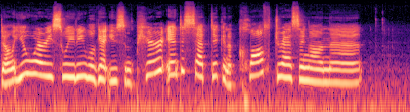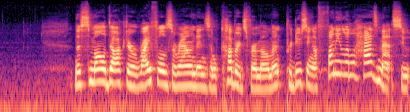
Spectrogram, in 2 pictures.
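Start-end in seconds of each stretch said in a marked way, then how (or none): 0.0-5.4 soft, gentle, kindly grandmotherly voice. Reading a game's doctor character who greets an injured visitor: gentle grandmotherly voice. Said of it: "speaking in a gentle, grandmotherly voice".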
